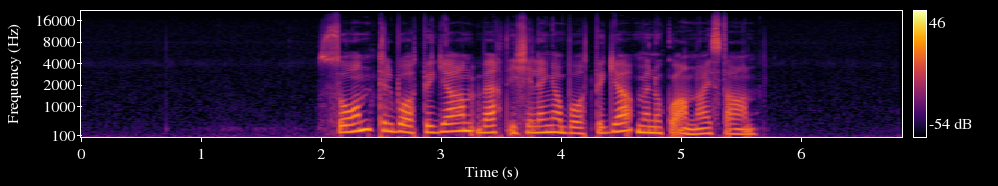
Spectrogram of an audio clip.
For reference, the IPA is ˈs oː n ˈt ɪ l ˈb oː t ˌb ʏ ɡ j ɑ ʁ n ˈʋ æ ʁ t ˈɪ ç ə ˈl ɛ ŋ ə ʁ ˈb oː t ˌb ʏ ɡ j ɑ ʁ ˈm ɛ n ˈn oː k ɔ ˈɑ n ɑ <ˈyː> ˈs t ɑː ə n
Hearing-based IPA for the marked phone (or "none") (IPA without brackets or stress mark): iː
